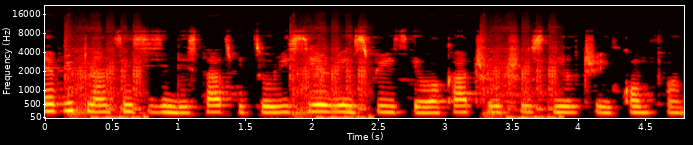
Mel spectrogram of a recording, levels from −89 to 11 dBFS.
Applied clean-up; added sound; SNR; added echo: classical method Wiener filter.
